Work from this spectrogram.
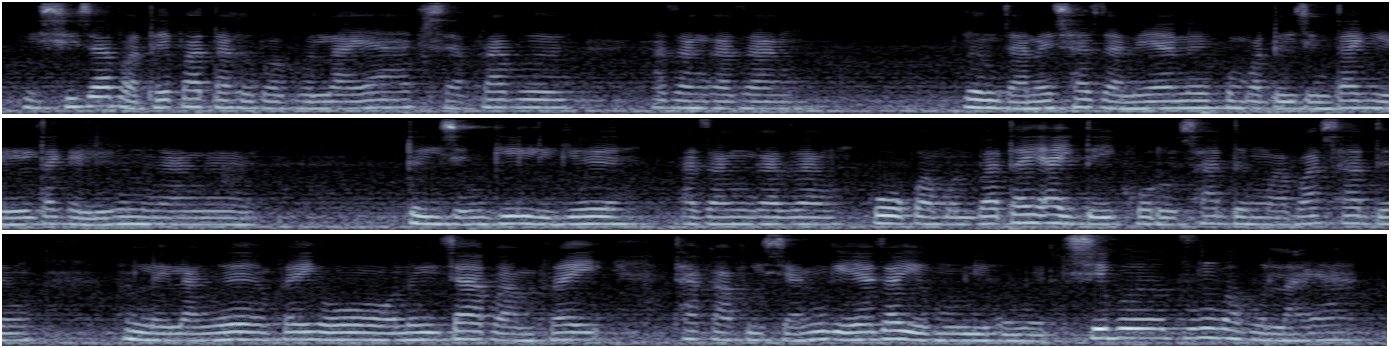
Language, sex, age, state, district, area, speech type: Bodo, female, 45-60, Assam, Kokrajhar, rural, spontaneous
